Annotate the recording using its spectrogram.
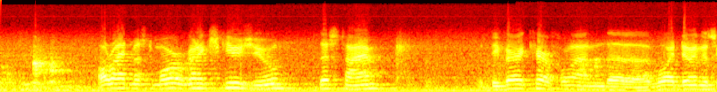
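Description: A man speaks clearly and formally, heard through an old, hissy recording.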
